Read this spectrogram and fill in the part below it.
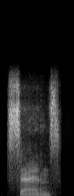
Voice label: "sans", Indian

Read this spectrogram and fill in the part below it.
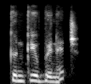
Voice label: "concubinage", Indian

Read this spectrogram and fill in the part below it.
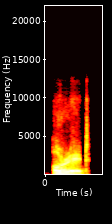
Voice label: "oread", Indian

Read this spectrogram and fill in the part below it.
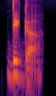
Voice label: "digger", Indian

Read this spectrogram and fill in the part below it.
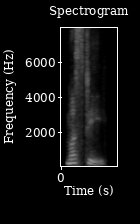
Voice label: "musty", Indian

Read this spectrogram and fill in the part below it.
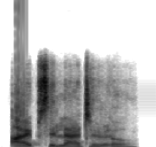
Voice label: "Ipsilateral", Indian

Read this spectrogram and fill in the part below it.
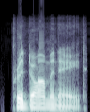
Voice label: "predominate", American

